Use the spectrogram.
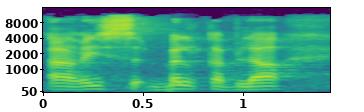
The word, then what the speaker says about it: Haris Belkebla: J'avais mal prononcé tout à l'heure le nom du joueur du stade brestois, c'est Haris Belkebla.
